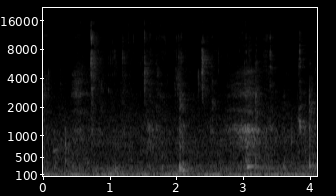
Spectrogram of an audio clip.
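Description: Wet chewing and lip-smacking of people eating with their hands, in scattered soft clicks and squelches, over a steady low hum.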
